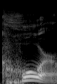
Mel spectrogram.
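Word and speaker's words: Kuhr: Talking about Zack Core real quick. Uh, kind of the pronunciation down here. Uh, kind of like the beer as Phil Perry says, but he'll be filling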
